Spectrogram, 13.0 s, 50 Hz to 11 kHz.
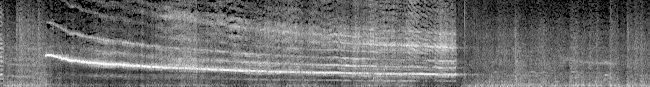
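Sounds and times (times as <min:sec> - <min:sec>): firework fountain hissing: 0:00.0 - 0:12.5
shrill falling whistle: 0:00.9 - 0:09.3.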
